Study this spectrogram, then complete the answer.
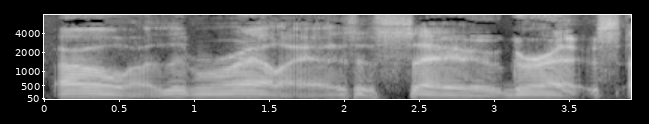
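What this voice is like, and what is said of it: Creaky vocal fry. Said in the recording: “vocal tick ... your vocal cords are vibrating ... vocal fry”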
